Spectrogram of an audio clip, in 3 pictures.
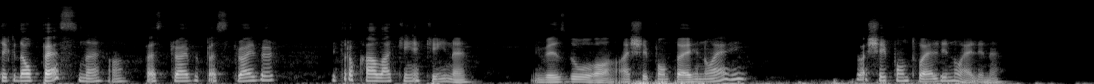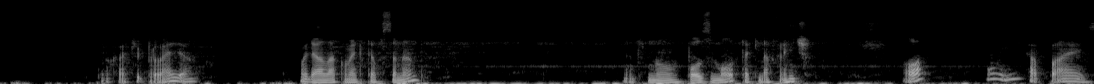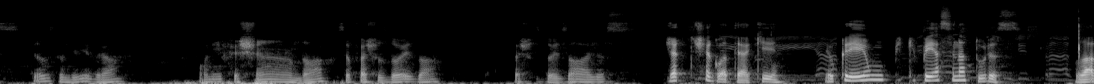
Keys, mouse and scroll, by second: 1.3 click, 15.0 click, 15.0 scroll up 2, 16.2 ctrl+Tab, 16.8 middle click, 18.3 click, 18.6-19.3 scroll down 3, 19.1 g, 24.1 g, 27.1 middle click, 27.4 shift+middle click, 27.6-28.1 scroll up 12, 28.1 shift+middle click.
